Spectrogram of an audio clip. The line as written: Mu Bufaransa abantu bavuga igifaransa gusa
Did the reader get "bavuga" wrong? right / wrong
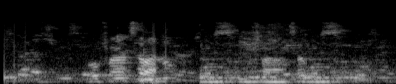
wrong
